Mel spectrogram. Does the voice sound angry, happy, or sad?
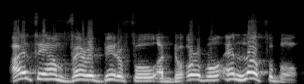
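happy. It is said in a happy voice.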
